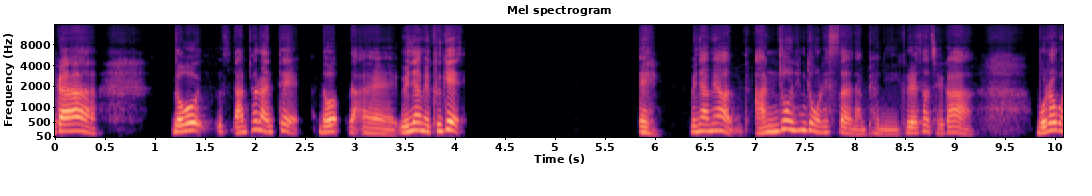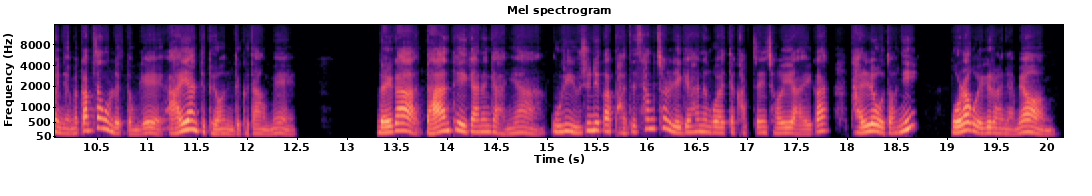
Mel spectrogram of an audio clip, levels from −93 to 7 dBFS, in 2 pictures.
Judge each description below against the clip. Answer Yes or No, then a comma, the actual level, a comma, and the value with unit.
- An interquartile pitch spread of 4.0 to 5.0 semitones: No, wide, 5.5 semitones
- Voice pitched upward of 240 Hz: No, medium, 185 Hz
